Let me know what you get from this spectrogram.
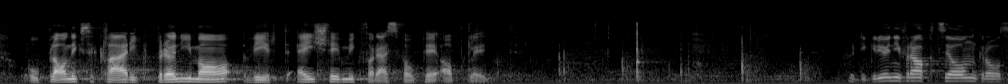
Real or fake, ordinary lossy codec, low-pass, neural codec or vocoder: real; none; 7.2 kHz; none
